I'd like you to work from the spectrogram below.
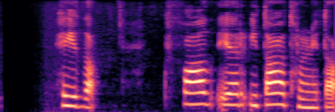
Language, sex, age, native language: Icelandic, female, 14, Icelandic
